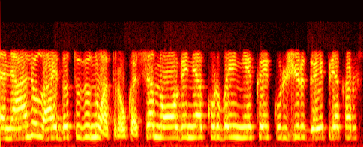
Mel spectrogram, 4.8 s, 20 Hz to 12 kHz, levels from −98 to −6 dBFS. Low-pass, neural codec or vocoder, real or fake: 7.2 kHz; none; real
